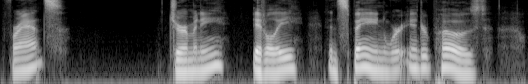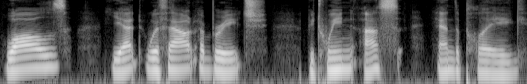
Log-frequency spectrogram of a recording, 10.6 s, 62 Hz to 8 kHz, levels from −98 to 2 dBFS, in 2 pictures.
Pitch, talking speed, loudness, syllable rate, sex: 140 Hz, 95 wpm, -21 LUFS, 3.9 syllables/s, male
